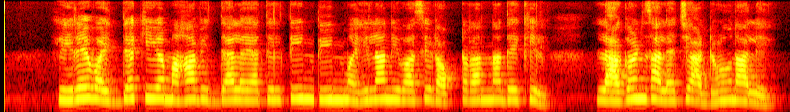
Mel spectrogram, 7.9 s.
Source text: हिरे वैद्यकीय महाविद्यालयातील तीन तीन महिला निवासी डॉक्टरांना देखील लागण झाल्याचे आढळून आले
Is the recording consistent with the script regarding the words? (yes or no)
yes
